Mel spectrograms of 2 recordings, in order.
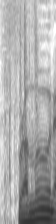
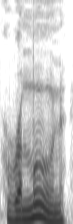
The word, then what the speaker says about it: Ramune: The name Ramune is simply the Japanese phonetic pronunciation of the English word lemonade.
